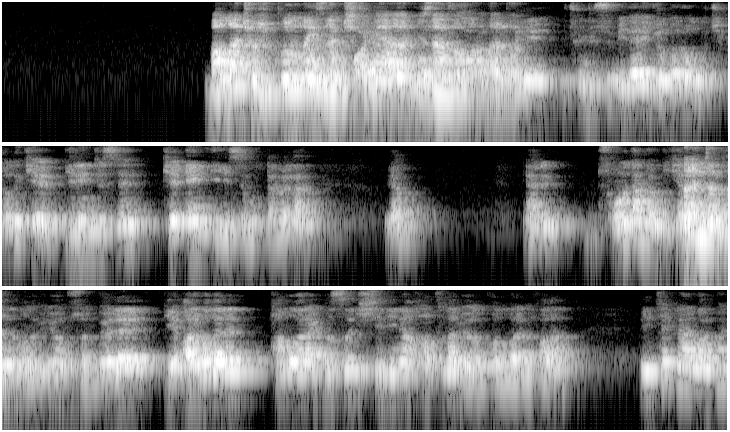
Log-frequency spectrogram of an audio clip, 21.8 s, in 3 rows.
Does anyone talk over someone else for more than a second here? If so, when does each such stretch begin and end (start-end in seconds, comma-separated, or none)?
3.0-5.2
